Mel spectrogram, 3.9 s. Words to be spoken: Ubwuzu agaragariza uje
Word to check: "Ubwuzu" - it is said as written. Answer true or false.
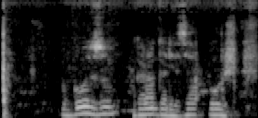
true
